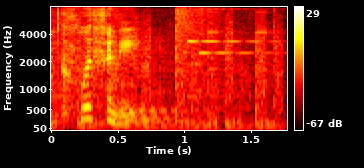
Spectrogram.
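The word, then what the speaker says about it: Cliphne: maybe and one named c l i p h n e Rhymes rhymes with Tiffany cliffany I want to read it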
